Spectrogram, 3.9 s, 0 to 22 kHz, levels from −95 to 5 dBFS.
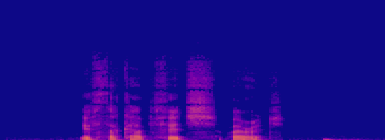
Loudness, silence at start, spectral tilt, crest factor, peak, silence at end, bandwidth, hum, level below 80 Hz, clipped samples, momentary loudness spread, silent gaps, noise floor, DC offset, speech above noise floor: -43 LUFS; 0.8 s; -6 dB/octave; 22 dB; -22 dBFS; 0.55 s; 13.5 kHz; none; -70 dBFS; under 0.1%; 21 LU; none; -86 dBFS; under 0.1%; 45 dB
